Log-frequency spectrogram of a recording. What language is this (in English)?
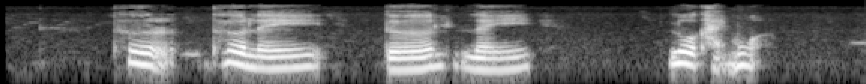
Chinese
